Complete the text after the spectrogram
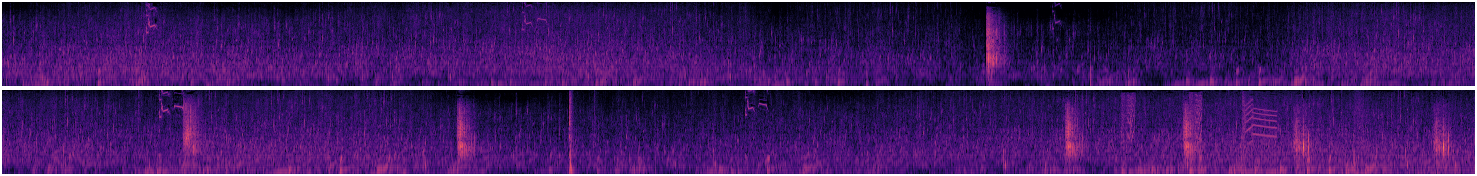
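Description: Water flows and splashes steadily.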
